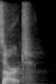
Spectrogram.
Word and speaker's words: Sartre: How do you say it? – Sartre? – No Sartre? Exit by, that's who right? – Jean-Paul, right? – Jean-Paul Sartre. Sartre. It's Sartre.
